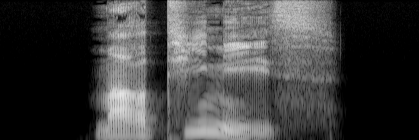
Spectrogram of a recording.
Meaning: plural of Martini
- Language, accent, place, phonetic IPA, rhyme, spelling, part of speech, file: German, Germany, Berlin, [maʁˈtiːnis], -iːnis, Martinis, noun, De-Martinis.ogg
